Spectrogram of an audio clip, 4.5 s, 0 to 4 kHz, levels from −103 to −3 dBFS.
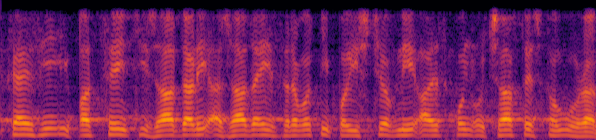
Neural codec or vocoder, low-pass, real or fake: codec, 16 kHz, 2 kbps, FunCodec, trained on LibriTTS, 25 frames a second; 3.6 kHz; fake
